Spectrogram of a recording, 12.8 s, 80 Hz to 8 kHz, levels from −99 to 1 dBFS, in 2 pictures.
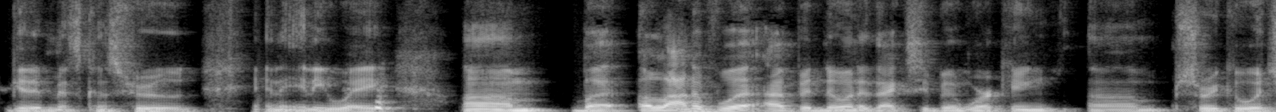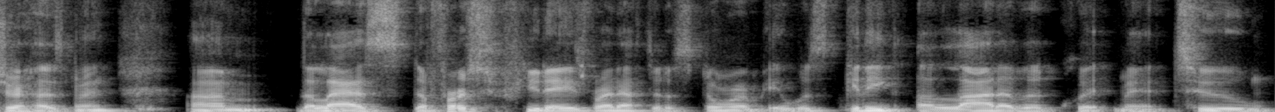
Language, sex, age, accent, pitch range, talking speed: English, male, 30-49, American, 85-100 Hz, 200 wpm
